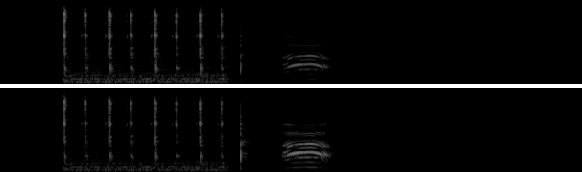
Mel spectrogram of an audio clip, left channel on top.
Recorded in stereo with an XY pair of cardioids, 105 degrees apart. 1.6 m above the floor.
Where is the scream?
55° right.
